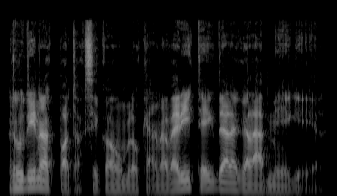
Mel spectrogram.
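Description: A man reading a first-person crime story aloud in a dry, matter-of-fact way. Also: low voice. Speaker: audiobook narrator. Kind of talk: first-person audiobook narration.

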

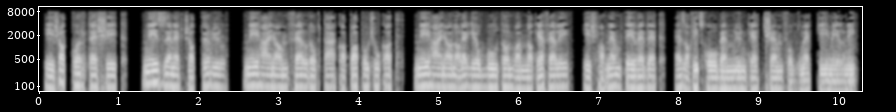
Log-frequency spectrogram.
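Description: A man's voice: sits low, little pitch movement, few pauses, no echo, close to an everyday voice. A man reading the part of an agitated, exasperated man in an audiobook.

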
